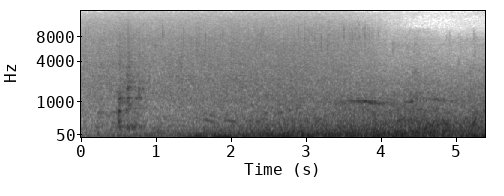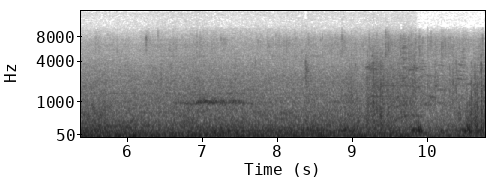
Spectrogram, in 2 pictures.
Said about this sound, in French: Il est 16 heures, c'est l'heure de la verse quotidienne. Chaque jour, l'eau de pluie ramollit un peu plus la montagne.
